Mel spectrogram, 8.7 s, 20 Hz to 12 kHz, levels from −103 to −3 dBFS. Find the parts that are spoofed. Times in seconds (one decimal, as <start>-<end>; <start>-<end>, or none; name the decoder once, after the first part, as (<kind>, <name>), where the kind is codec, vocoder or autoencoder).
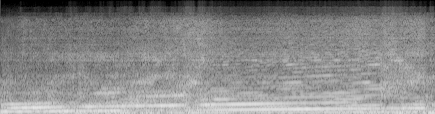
0.0-4.2 (codec, HILCodec); 7.6-8.7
